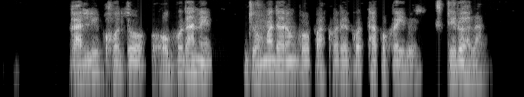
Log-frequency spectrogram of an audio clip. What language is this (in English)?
Odia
